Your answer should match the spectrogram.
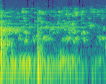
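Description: Quiet room tone with a single faint click about three-quarters of a second in.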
